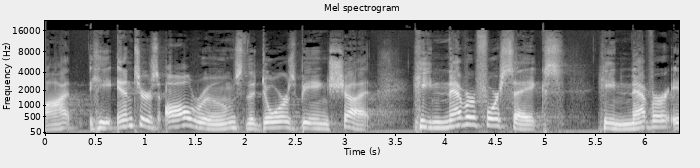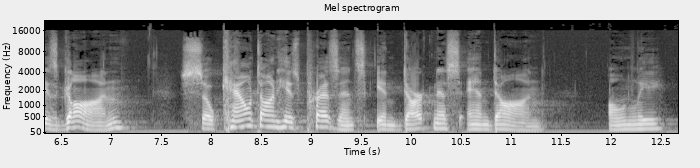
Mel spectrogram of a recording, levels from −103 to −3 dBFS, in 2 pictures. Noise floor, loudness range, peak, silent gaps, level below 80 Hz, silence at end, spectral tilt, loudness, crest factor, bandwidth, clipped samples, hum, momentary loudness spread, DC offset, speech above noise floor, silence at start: -42 dBFS; 3 LU; 0 dBFS; none; -44 dBFS; 0.15 s; -4.5 dB/octave; -14 LUFS; 14 dB; 18 kHz; under 0.1%; none; 8 LU; under 0.1%; 27 dB; 0 s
